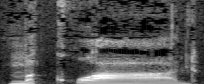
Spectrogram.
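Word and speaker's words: McQuoid: She says quad. It's like quad. It's only got one syllable. Quad. Actually, two. Because it's McQuad.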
